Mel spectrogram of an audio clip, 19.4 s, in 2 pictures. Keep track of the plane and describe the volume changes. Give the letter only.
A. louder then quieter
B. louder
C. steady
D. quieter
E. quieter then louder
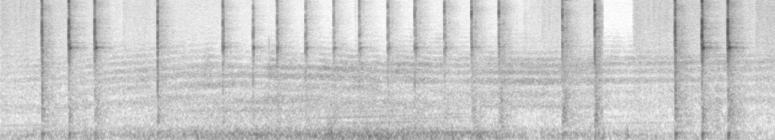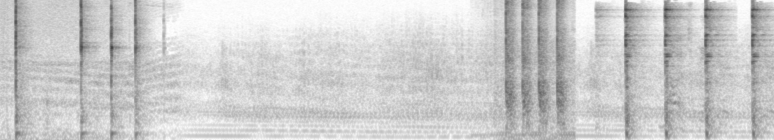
D.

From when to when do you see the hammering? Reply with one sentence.
You can hear the hammering from 0.0 to 11.6 s and from 15.6 to 19.3 s.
